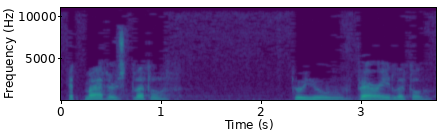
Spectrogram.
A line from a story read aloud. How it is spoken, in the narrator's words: she said softly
